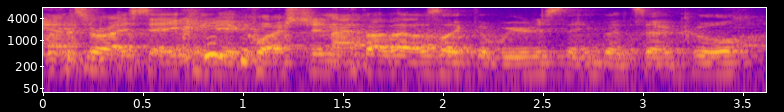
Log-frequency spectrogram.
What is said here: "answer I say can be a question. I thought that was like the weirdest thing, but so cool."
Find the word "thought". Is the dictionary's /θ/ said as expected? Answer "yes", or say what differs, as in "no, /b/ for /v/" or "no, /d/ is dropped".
yes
